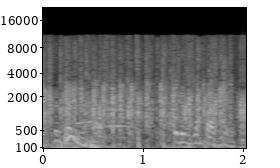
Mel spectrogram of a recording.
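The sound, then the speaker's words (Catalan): Applause breaks out for performers after a sung garrotín, a dense, steady wash of clapping that holds at the same loudness through the whole clip, with voices mixed into it. “Un aplaudiment enorme per aquesta gent.”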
